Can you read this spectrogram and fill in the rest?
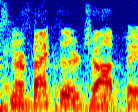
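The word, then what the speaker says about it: Narbacular Drop: Is it Nerbacular Drop? I can never pronounce it. – Right, right. My senior game project was Nerbacular Drop.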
